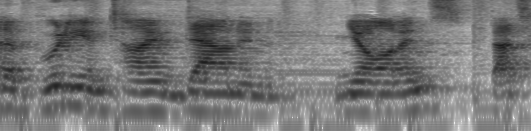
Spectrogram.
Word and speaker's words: New Orleans: brilliant time down in nans that's how the locals pronounce it it's one word it's not new or Leons it's like thisin that's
